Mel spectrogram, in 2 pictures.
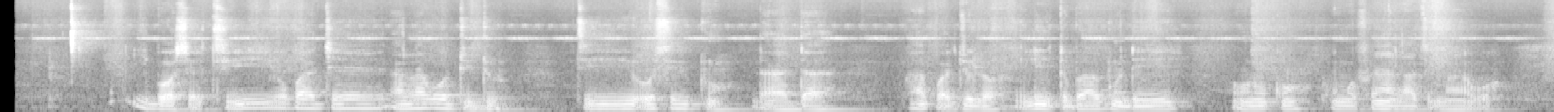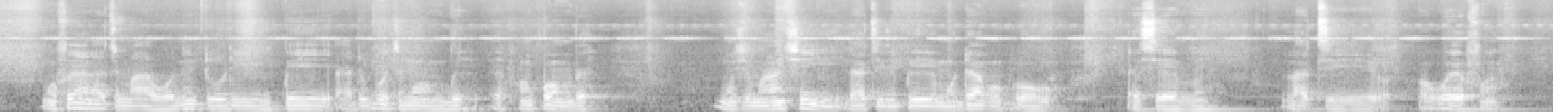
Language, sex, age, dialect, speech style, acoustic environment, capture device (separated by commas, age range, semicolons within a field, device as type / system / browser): Yoruba, male, 25-34, Nigeria - Ibadan, happy, nature, mobile / Linux / Chrome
